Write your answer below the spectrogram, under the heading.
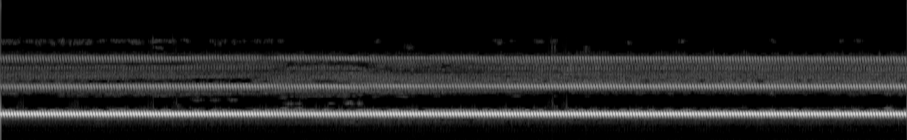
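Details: Male field cricket singing naturally at night to attract females, the call used for trapping crickets. A continuous shrill ringing trill, evenly pulsed and holding one high pitch with a faint overtone, briefly dipping in volume once.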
